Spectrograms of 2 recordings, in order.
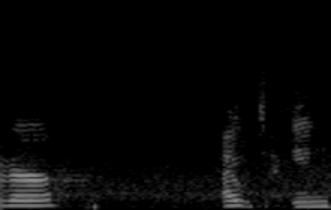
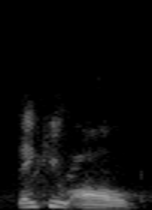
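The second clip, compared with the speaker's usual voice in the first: ordinary talk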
